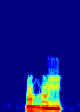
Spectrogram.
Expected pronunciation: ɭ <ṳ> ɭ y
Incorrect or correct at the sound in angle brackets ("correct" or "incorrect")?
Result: correct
